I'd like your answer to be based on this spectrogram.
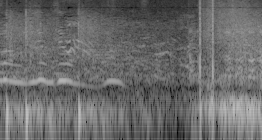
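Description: Fireworks burst in the night sky over Richmond, a few sharp pops and booms spaced irregularly with a whistling rise between them, while people talk and cheer nearby.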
